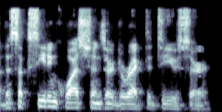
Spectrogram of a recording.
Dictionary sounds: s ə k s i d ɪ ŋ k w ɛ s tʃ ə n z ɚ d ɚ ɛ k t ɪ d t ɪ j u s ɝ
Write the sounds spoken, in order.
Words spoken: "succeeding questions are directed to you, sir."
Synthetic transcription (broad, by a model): s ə k s i d ɪ ŋ k w ɛ s tʃ ə n z ɚ d ɚ ɛ k t ɪ d t ɪ j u s ɝ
